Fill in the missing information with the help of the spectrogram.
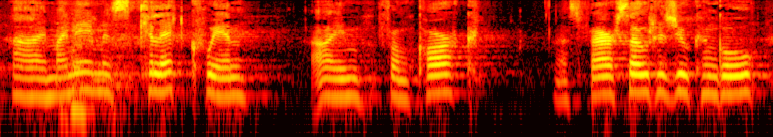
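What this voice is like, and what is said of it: Accent unlike the others. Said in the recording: “she hasn't got the same accent as everybody else”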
